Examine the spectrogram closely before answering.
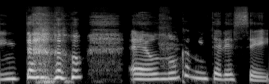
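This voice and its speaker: With a Japanese accent, a woman speaks with lively intonation in a dry, close sound with no echo. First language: Japanese (speaking Portuguese). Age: 30s. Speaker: podcaster. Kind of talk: panel discussion.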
